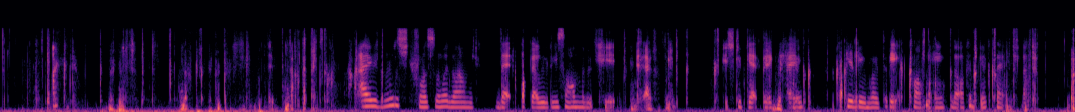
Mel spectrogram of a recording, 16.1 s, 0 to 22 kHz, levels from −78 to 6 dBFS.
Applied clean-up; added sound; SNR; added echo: neural diffusion model UNIVERSE++.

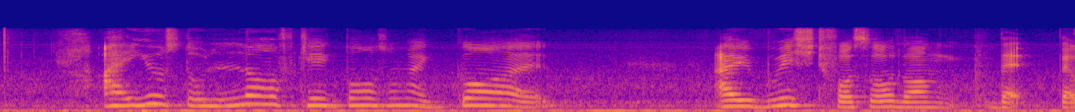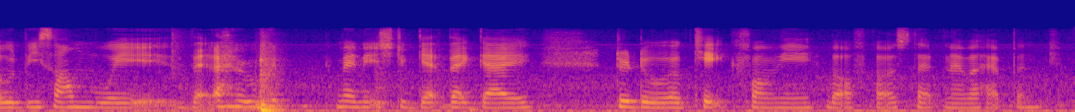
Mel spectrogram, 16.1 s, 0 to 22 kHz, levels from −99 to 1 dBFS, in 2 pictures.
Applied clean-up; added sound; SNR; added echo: none; none; none; none.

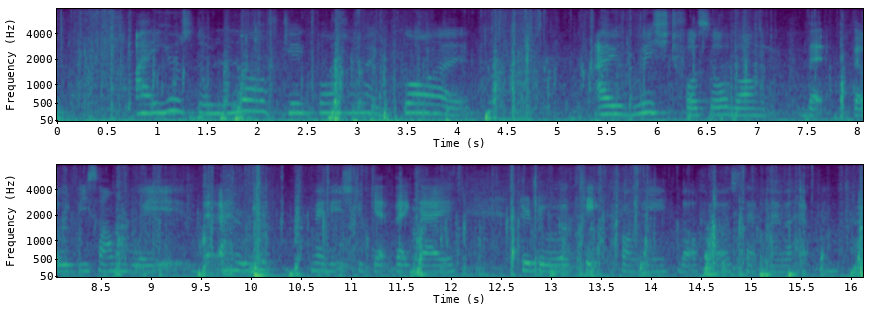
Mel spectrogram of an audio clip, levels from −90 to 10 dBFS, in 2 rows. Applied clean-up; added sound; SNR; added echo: none; Boiling; -2 dB; none.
